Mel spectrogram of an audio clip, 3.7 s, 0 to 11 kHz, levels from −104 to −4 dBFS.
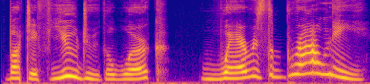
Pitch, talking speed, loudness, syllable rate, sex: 250 Hz, 160 wpm, -16 LUFS, 3.6 syllables/s, female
